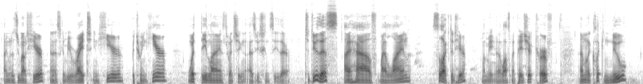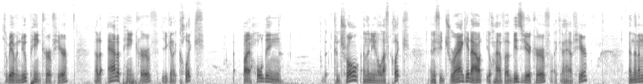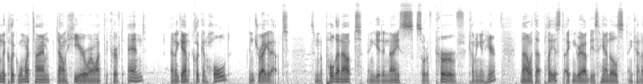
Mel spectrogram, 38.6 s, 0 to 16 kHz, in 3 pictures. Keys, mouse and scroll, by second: 0.3 click, 0.5-8.7 middle drag, 8.7-13.7 drag, 21.0-22.7 drag, 29.2-31.1 drag, 36.6-38.4 drag.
